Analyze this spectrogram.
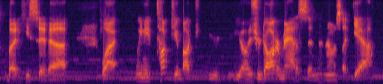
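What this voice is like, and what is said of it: Choked-up, emotional voice. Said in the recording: “getting a little choked up”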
